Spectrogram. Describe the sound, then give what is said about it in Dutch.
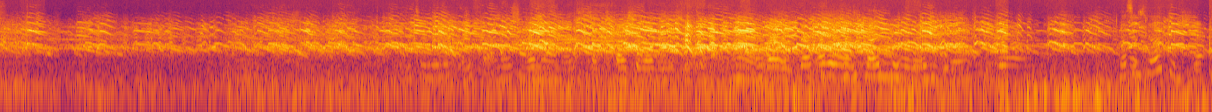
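A big flock of about fifty gulls circles and calls nonstop overhead, dozens of loud, overlapping squawks and cries forming a dense, chaotic chorus that keeps swelling for the whole stretch. “Dus uh, hoe dichterbij we komen, hoe eh, wilder de meeuwen worden.”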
